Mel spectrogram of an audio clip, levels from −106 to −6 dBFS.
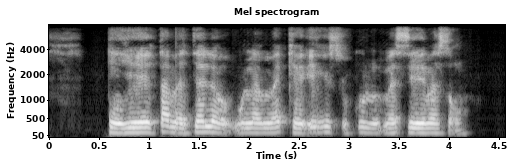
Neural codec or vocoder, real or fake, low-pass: codec, 16 kHz, 4 kbps, FreqCodec, smaller model; fake; 7.2 kHz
